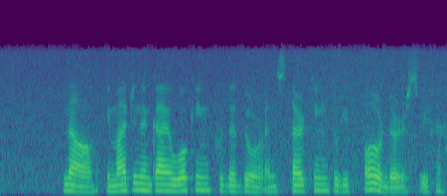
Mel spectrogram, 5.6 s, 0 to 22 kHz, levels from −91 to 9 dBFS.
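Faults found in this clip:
No faults found in this call audio.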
